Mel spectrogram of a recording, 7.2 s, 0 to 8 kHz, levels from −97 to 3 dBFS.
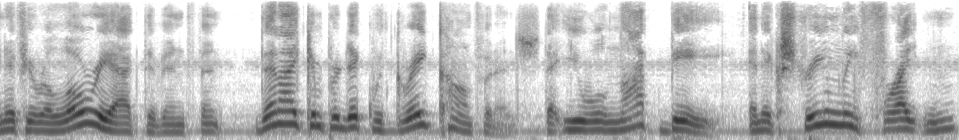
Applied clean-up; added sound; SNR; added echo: none; none; none; none.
